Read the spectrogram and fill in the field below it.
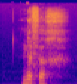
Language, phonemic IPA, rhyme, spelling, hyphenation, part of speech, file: Dutch, /ˈnʏ.fəx/, -ʏfəx, nuffig, nuf‧fig, adjective, Nl-nuffig.ogg
- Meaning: arrogant, supercilious, snobbish; particularly in a way associated with diva-like young women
